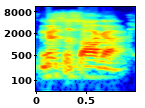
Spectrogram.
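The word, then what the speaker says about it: Mississauga: You said in your preliminary notes you couldn't pronunciate the name, but it's Missaga.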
